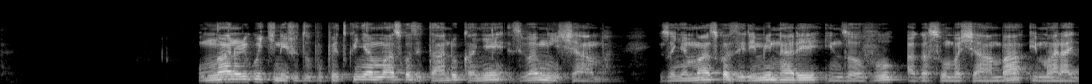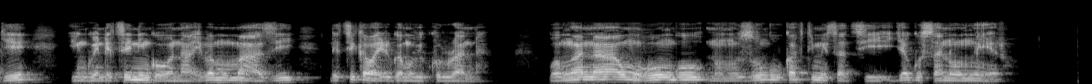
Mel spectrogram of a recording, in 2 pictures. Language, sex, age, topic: Kinyarwanda, male, 18-24, education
